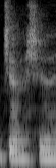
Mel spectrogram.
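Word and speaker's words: Jōshū: Jaojo is his Chinese name. Jooshu is his Japanese pronunciation of his name.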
